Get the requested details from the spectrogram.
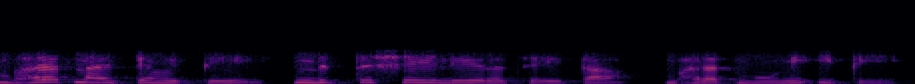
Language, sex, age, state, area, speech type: Sanskrit, female, 18-30, Assam, rural, conversation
